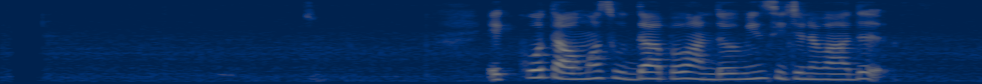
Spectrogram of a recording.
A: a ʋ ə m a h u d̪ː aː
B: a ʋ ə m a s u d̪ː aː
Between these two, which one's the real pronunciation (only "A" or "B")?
B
